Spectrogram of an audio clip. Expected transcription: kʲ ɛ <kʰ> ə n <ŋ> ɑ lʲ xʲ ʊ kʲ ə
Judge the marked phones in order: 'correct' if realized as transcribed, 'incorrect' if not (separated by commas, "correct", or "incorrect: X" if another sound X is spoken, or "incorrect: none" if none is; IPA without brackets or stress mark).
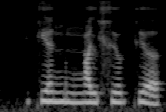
incorrect: ŋ, correct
